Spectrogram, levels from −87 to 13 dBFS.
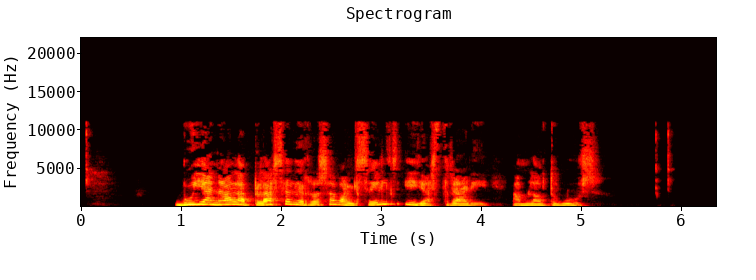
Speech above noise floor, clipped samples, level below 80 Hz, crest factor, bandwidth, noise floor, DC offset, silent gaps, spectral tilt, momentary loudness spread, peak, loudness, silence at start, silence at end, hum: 61 dB; under 0.1%; -64 dBFS; 18 dB; 11.5 kHz; -77 dBFS; under 0.1%; none; -5 dB/octave; 13 LU; -2 dBFS; -17 LUFS; 0.95 s; 1.25 s; none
